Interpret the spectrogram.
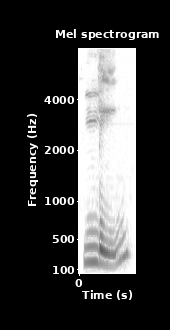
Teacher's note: L-I-N-G, that is ling, but we are using the second intonation. Remember, that is like asking.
